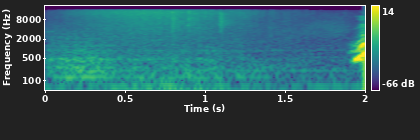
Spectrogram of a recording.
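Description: Soft whoosh of gas-filled soap foam igniting and burning off as a fireball, fading out after about a second and a half. A woman's shout of 'woohoo' begins right at the end.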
